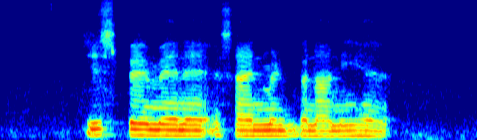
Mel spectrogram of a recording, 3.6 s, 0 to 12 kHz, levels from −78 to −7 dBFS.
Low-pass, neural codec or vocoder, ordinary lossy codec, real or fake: 10.8 kHz; none; Opus, 16 kbps; real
